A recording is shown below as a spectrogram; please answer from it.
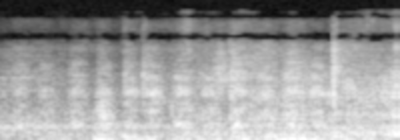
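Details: Echo, a male Siberian husky, panting indoors after sneaking down into the basement of a newly moved-into home; steady, breathy, rhythmic huffs of air repeat several times a second, with faint room noise behind.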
